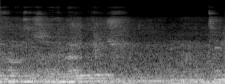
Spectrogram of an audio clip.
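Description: Several students talking at once in pairs, their overlapping conversation turning into an unclear classroom chatter over a steady low hum.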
